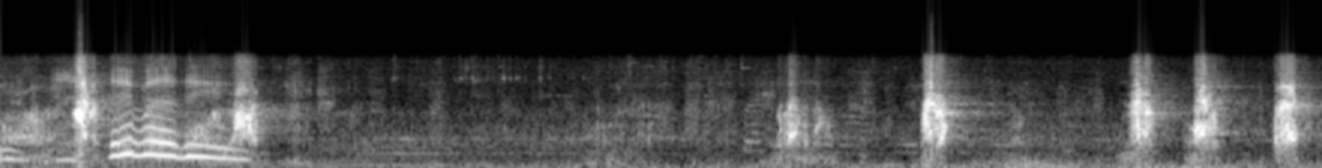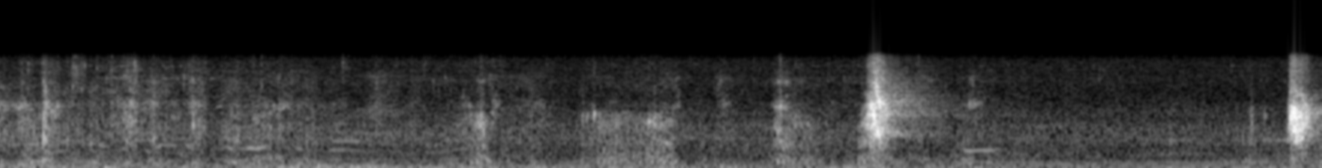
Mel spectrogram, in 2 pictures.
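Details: Playful Boston Terrier puppies, seven in all, romping and wrestling around a yard. A wavering, rising and falling whine opens, followed by isolated high sharp yips every second or two amid near-silence.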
